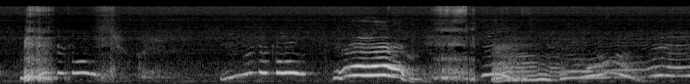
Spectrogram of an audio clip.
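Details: Basset Hound giving drawn-out whining howls, tonal notes that rise and fall in arcs, several short ones then longer wavering cries, in a small indoor room with a faint steady hum.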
